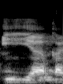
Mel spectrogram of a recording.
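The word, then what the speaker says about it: إياك: Iyaka na'budu wa iyaka nastain itu pakai pakai tasydid. Jadi cara bacanya itu bisyaddah dengan penekanan iyaka na'budu wa iyaka nastain.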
